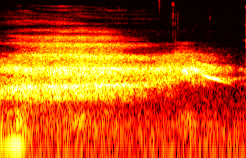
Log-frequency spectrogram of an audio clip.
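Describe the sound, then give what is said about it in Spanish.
A long, soft breath pushed out through the mouth during a guided breathing meditation, a steady airy hiss that thins and fades toward the end. “Inhala profundo por tu nariz hasta llegar al tope máximo sin prisa. Y exhala con alivio por tu boca.”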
